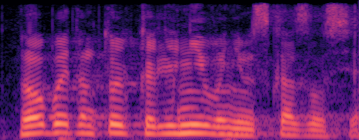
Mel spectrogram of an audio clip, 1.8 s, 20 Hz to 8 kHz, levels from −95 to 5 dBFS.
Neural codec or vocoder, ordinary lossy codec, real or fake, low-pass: none; none; real; 7.2 kHz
